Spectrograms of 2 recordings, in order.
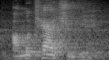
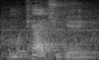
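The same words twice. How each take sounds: First: It is said with a raised, louder voice. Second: It is said at a normal, quieter volume. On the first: The goodbye is repeated so the listener hears it. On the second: The listener did not hear the goodbye.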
